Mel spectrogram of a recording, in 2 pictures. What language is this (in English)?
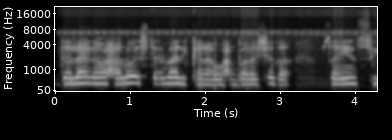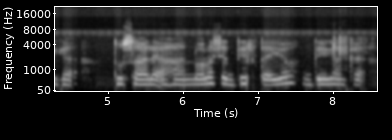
Somali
